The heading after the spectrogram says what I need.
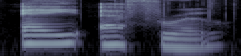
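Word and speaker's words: Afρ: Observers often compress dust vigor into AFRA, pronounced AFRO, a handy pseudo-aperture measure combining albedo A, filling factor F, and projected radius ρ.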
